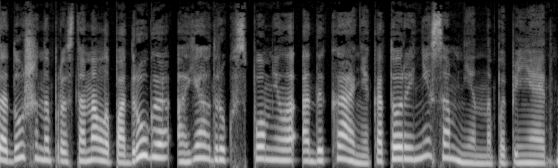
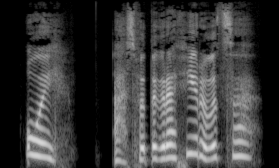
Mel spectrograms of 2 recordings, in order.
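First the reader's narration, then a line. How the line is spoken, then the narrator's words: Sudden exclamation. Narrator (Russian): Вдруг воскликнула блогерша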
